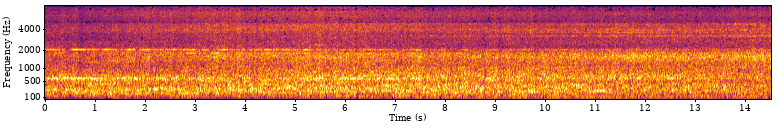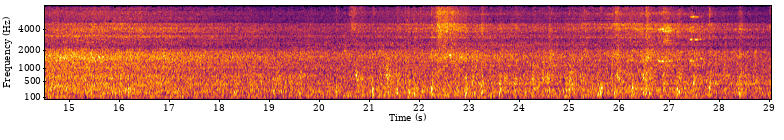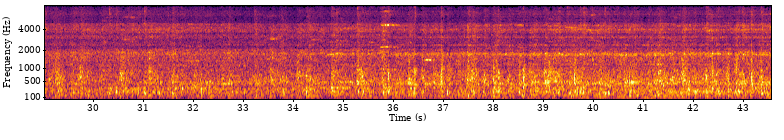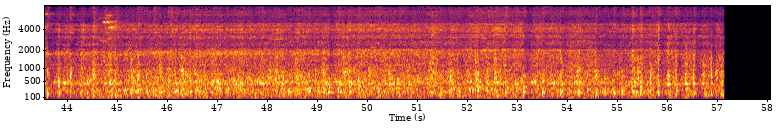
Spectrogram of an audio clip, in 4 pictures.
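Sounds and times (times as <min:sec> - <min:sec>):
train wheels clattering on rails: 0:00.0 - 0:18.4, 0:19.0 - 0:57.2.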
